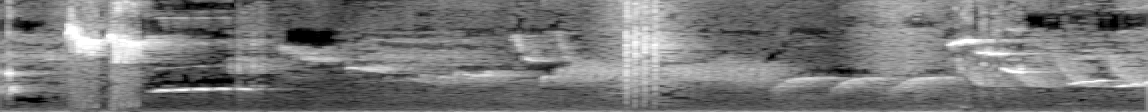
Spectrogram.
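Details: Brown-chested jungle flycatcher in full voice, played to lure rivals into singing: clear separated whistles, some long and level, some sliding down, with a row of rounded repeated notes and high flicking trills, faint background hum.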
